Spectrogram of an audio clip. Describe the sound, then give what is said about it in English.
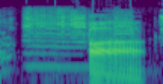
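A single donkey bray: a drawn-out, reedy high note gives way to a louder, rougher, lower honk, heard on its own with no talking over it. “That's the mascot of the Democrat Party, the donkey.”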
